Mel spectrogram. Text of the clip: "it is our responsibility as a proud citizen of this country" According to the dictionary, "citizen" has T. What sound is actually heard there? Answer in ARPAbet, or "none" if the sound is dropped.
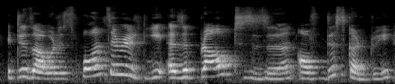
S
